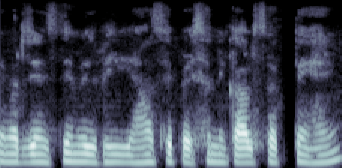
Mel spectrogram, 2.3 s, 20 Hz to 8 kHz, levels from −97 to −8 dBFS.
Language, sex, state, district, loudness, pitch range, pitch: Hindi, male, Chhattisgarh, Balrampur, -23 LUFS, 135-140 Hz, 140 Hz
